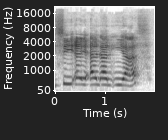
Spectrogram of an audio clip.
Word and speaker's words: Cannes: How do you pronounce the city? C-A-N-N-E-S? C-A-N-N-E-S. You mean the one in France? I don't know. Cannes. There we go, Cannes.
